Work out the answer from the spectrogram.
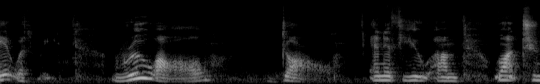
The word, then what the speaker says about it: Roald Dahl: saying it wrong because it's a Norwegian name and you actually pronounce his name rule doll that's right rule doll say it with me Roux all doll and if you want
